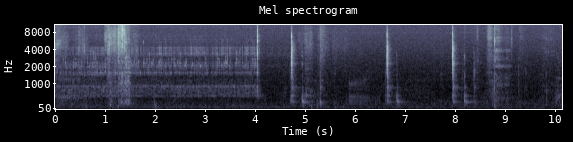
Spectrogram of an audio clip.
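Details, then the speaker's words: Sony TXD-R11 tape deck/CD unit with belts already changed, CD not reading, playing a burnt CD: scattered sharp clicks and short whirs as the laser searches, focus servo running; the disc is not read. "And this is the it's the searching laser. The focus servo is running, but there is no."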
